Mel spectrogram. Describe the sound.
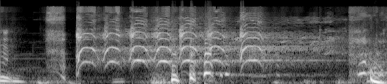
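A person imitates a seagull with a series of high, arching, wavering squawks repeated in quick succession, loud and nasal, with brief breaths and lower vocal sounds between calls.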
